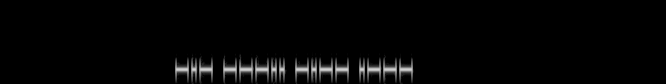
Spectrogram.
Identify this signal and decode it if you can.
Morse code, heard as a keyed tone, about 32 wpm, 700 Hz. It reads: K8YJ
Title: USA Call Signs - 4 Characters - Repeated 3x - 30wpm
